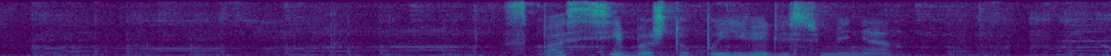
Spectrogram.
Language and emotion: Russian, positive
